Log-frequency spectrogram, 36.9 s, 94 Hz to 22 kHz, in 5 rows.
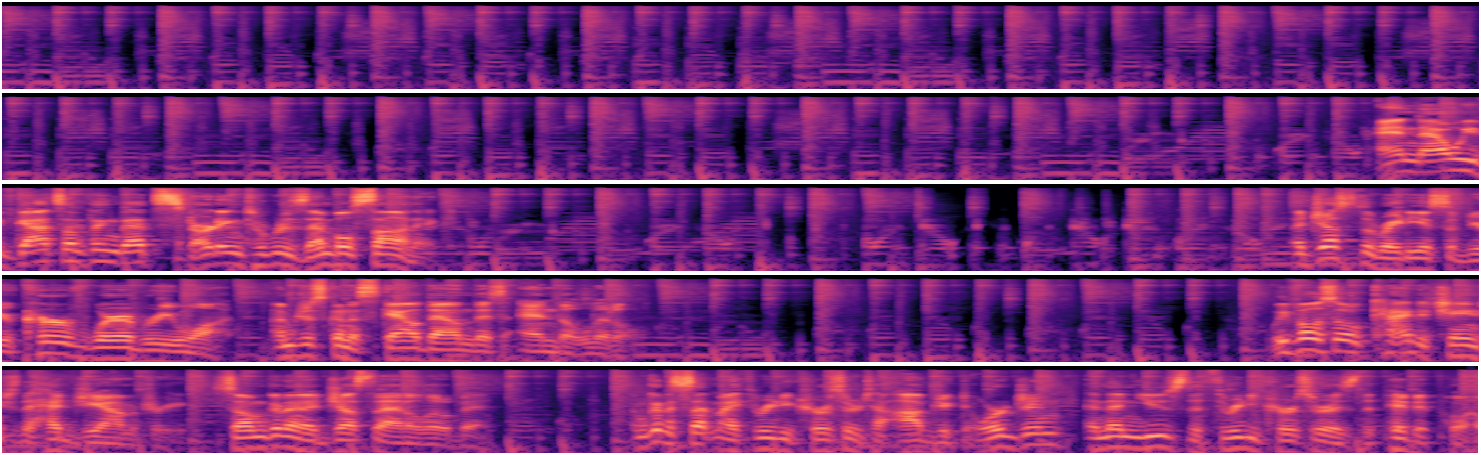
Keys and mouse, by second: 2.2 KP_1, 3.6 shift+click, 3.9 shift+click, 4.2 shift+click, 6.0 shift+click, 6.2 shift+click, 6.5 shift+middle click, 7.1 shift+click, 7.2 shift+middle click, 8.1 shift+click, 8.3 shift+middle click, 9.0 x, 14.1 Tab, 15.1-16.5 middle drag, 16.5 click, 16.7-18.0 middle drag, 17.9 KP_1, 18.0 Tab, 18.0 click, 18.3 middle click, 18.5 Tab, 20.5 click, 20.7 Tab, 21.1 shift+middle click, 21.7 click, 21.8-23.8 shift+middle drag, 23.0 alt+s, 23.8 click, 24.1-26.4 alt+middle drag, 24.3 alt+s, 26.1 Tab, 26.4-28.4 drag, 26.9 Tab, 28.5-36.7 drag, 33.7 shift+s, 35.6 typing, 36.7-36.9 middle drag.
